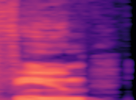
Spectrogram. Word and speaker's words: Fum: Now, when I say Fume, even though I'm saying it this way, it's spelled F-U-M.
